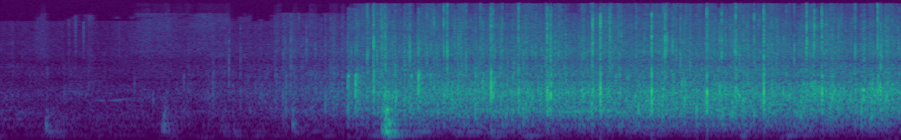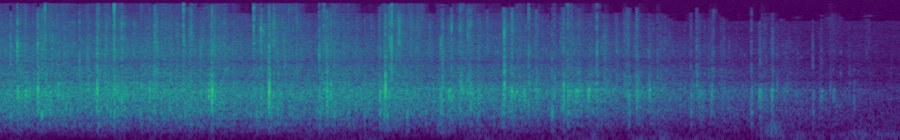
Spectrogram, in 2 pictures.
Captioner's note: applause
